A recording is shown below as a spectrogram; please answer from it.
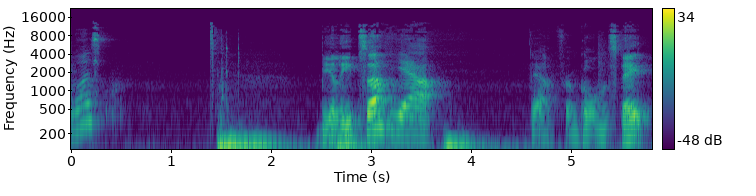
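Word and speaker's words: Bjelica: Bielitsa, Yeah. yeah, from Golden State. Yeah. Yeah. That was a crazy name. It's spelled Bajelica, but his last name is Bielitsa.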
